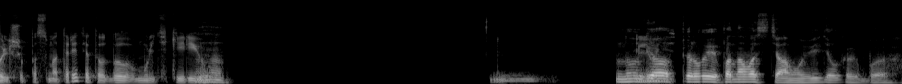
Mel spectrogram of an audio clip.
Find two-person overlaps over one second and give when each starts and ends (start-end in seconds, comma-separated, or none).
none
